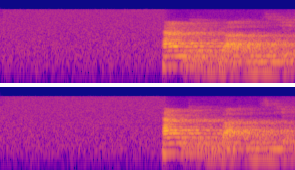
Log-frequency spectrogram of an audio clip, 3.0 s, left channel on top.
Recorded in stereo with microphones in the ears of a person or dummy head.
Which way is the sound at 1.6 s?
60° right (ahead or behind).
